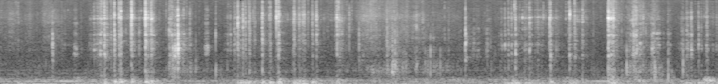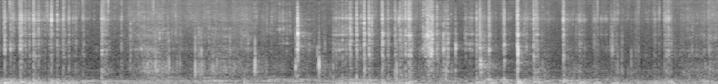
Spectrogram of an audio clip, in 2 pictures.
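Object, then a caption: Bar of soap. A metal utility blade cuts and scrapes a solid, pale yellow bar of dry soap, and shavings crumble off. Dense, crisp scraping and crackling ticks with bright edges run throughout over a steady low rumble.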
